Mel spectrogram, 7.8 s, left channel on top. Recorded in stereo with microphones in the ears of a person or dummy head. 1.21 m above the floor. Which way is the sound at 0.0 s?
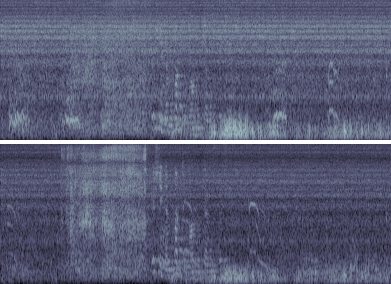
25° left (ahead or behind).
